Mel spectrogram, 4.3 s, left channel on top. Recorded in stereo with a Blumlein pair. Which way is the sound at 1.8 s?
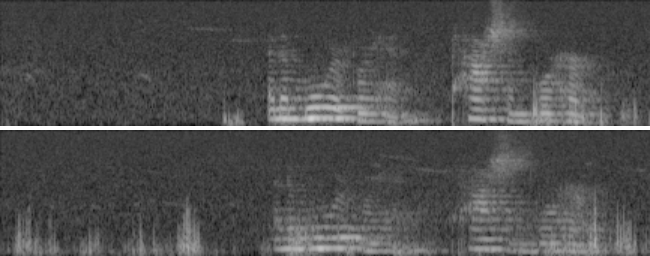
50° left.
